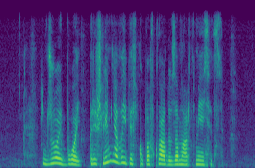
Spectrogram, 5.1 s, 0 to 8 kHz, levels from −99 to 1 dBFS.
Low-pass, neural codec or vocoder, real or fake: 7.2 kHz; vocoder, 22.05 kHz, 80 mel bands, HiFi-GAN; fake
